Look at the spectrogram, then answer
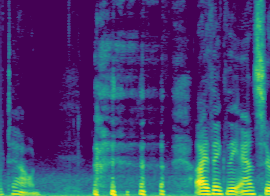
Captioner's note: chuckles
